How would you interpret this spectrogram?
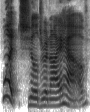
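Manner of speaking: slow, sighing mother; mother cat lamenting kittens; weary mother cat. A narrator's reading. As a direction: shake your head as a tired mother. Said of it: "she meows".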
